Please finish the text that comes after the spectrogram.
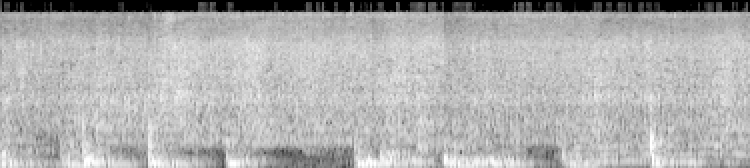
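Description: Meat frying in a pan with tomatoes just added for an aloo chicken dish, a steady loud sizzle broken by repeated stirring scrapes and bursts throughout, with no talking.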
